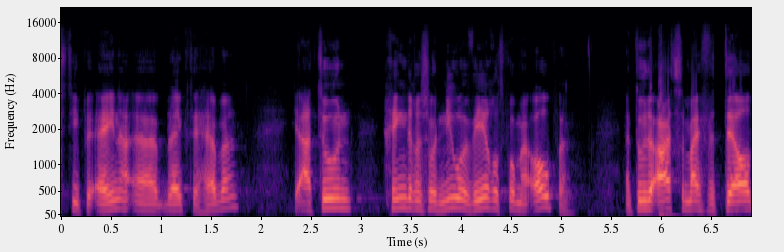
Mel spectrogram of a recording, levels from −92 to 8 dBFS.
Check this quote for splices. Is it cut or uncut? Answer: uncut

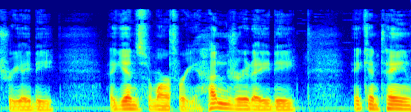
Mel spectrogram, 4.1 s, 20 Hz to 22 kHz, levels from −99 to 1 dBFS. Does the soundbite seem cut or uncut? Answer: cut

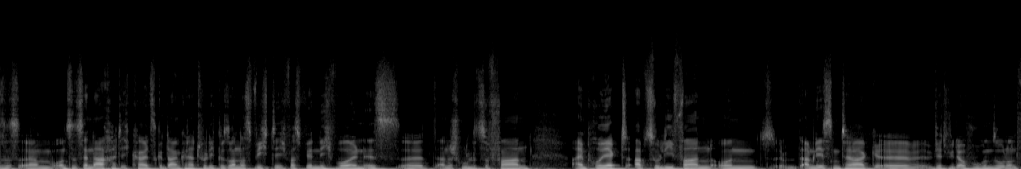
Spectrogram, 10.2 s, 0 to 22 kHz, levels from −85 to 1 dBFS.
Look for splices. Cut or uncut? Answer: uncut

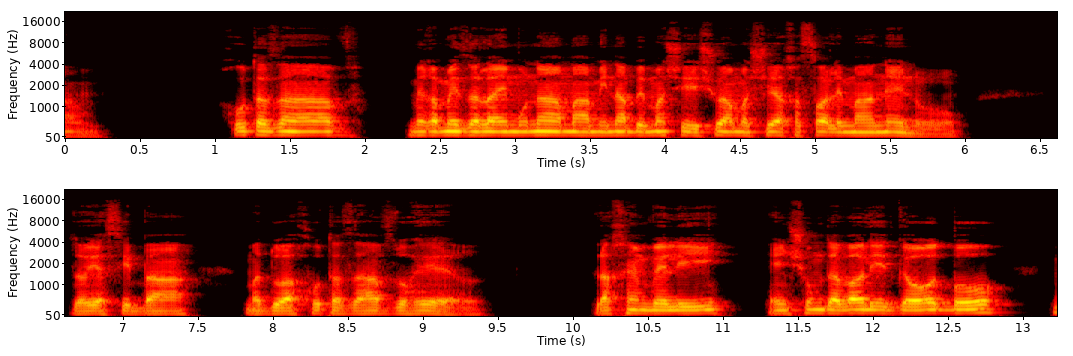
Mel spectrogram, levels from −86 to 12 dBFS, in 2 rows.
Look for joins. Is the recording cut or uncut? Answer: uncut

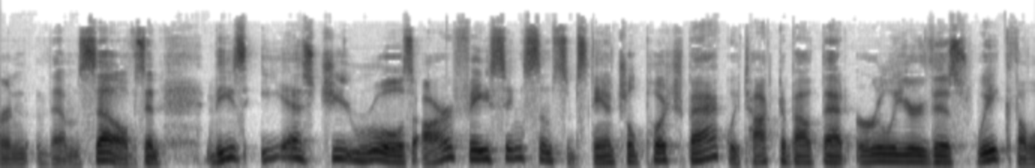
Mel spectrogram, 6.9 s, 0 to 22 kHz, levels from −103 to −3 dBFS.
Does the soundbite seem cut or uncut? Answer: uncut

